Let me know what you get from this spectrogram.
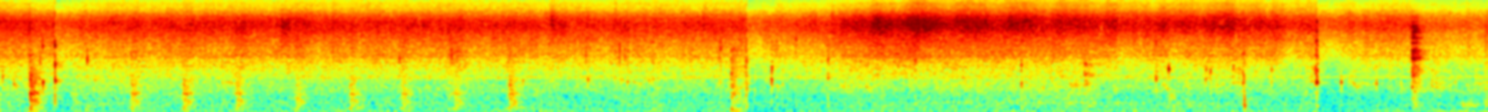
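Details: Dental chew being crunched by a Labradoodle called Mei: sharp, evenly spaced bites roughly every half second, then a pause and sparser gnawing clicks, all over a steady background hiss indoors.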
